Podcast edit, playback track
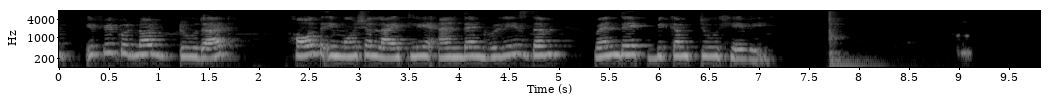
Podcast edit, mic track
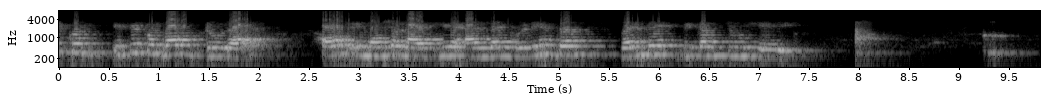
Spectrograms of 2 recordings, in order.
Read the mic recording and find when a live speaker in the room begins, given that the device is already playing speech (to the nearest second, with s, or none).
none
